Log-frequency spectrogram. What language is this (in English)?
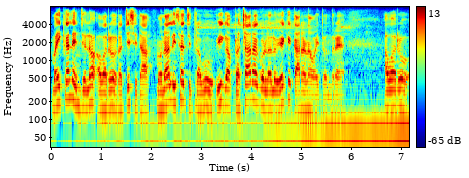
Kannada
